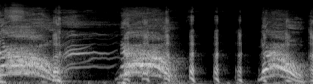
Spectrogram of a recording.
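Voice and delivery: high-pitched, hammed-up cries of refusal; mock outraged protest. Co-host heckling the earnest moral, mock outraged shouting. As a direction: cut in with comic, high yelps of denial.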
